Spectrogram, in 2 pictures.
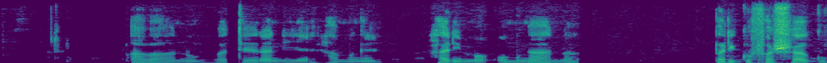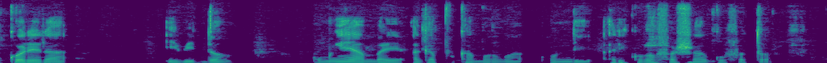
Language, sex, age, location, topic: Kinyarwanda, male, 18-24, Kigali, health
